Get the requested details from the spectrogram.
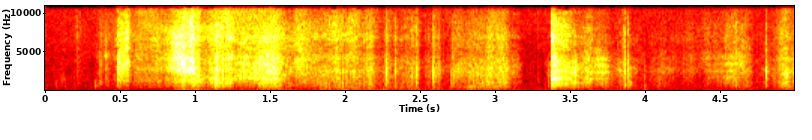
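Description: Bright, hissy scratching and crisp rustles, then a sharp flip as a glossy paper page turns.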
